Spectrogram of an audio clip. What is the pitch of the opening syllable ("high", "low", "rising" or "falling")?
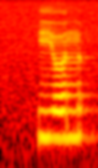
high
